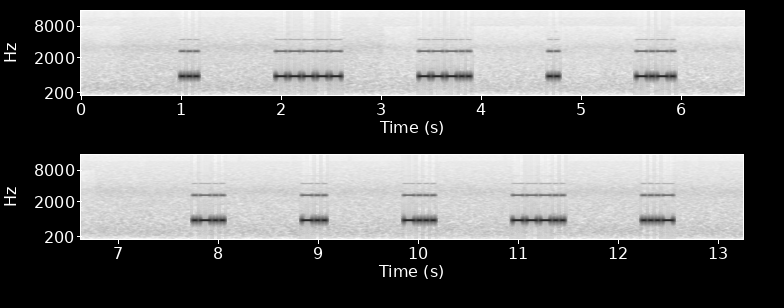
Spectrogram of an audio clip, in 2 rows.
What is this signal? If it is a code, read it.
Morse code, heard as a keyed tone, machine-sent, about 35 wpm, spaced as for 10 wpm, 900 Hz. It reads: S08IC LDB8V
